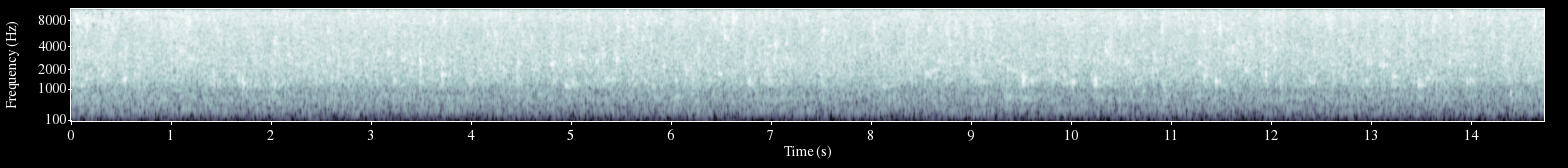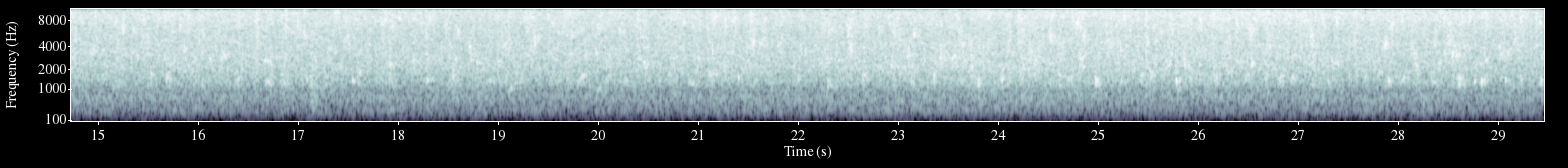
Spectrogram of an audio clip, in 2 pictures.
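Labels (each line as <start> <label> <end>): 0.0 Heavy rain showers with water dripping. 29.5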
